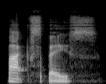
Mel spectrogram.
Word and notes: backspace: British English

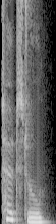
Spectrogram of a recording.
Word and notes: toadstool: British English

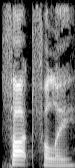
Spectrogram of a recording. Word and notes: thoughtfully: British English

